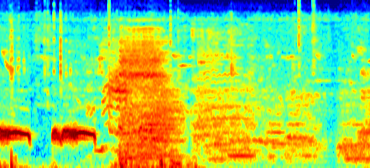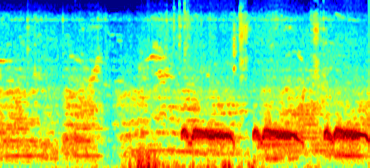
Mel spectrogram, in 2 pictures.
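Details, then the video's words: A caged dove gives soft, low "ghughu" cooing notes in short runs at the start and end, while a man talks through the middle; dove. "ঘুঘু পাখির ডাক"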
